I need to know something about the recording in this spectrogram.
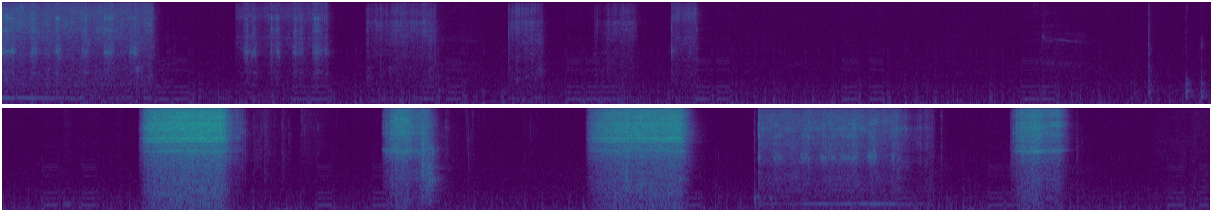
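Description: Motors and plastic gear trains of a K'nex claw machine running in short stop-start bursts as it is moved under joystick control, with a rattling whir. The first half has smaller bursts; five louder ones follow in the second half.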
